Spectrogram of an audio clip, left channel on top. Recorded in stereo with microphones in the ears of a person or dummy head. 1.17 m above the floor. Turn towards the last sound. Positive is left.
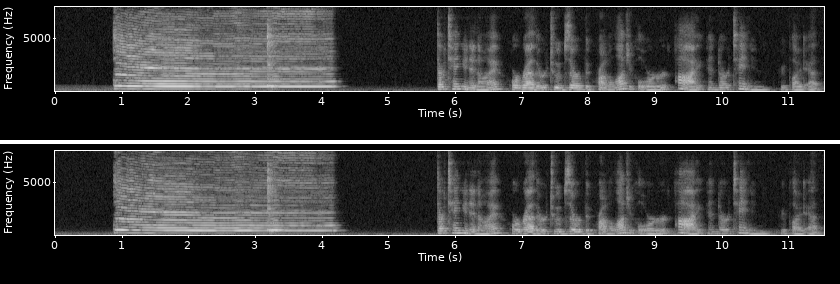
turn(degrees=25)  # may be behind; listen again after turning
